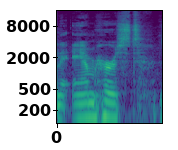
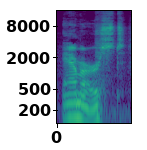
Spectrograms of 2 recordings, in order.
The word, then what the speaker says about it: Amherst: The similar town named after the same person in Massachusetts is pronounced differently. You don't pronounce the H. In New Hampshire, you pronounce the H. In Amherst, Massachusetts, you don't pronounce the H.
